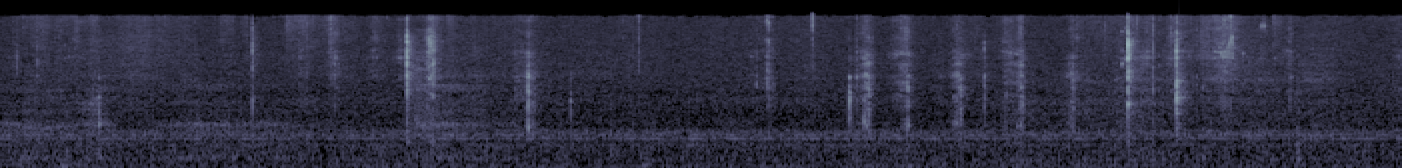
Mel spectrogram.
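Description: Faint, scattered snips and clicks of small fly-tying scissors trimming a silicone rubber leg, with a couple of slightly louder snips near the end.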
